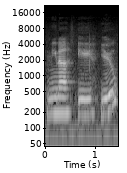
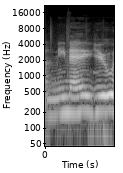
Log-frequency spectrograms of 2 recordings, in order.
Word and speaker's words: ninaeyu: Well, I just pronounced it. My username for Instagram and Twitter is ninaeyu. It's not ninaeyu, it's not ninaeyu or whatever.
